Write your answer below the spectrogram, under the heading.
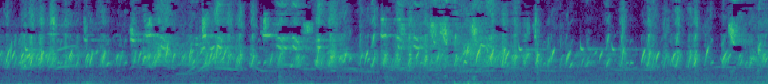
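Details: Goldfinch song to set other songbirds singing: loud, rich, unbroken twittering, dense rapid chirps and buzzes layered with scratchy high notes throughout.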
